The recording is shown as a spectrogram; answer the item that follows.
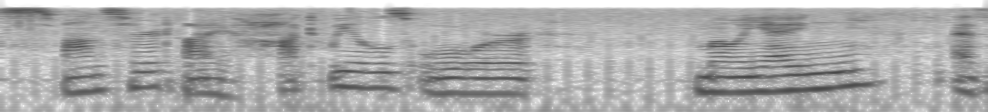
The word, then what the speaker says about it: Mojang: yeah, I'm not sponsored by Hot Wheels or Mojang, as it's supposed to be pronounced, in any way, shape, or form, but this is the Minecart Hot Wheel car.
